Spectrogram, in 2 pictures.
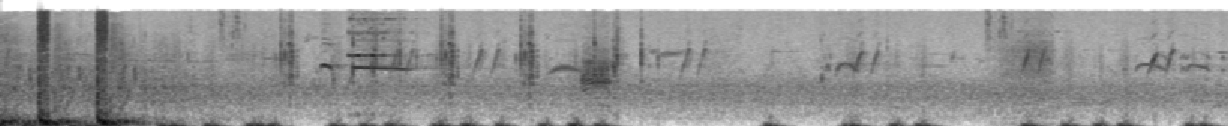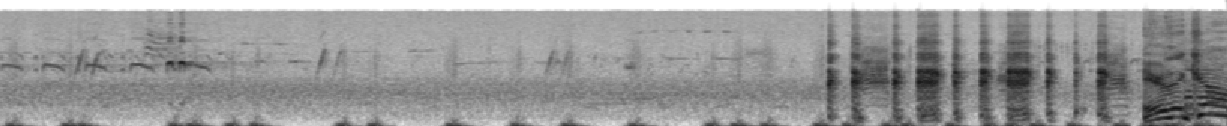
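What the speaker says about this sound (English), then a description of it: "Okay, John Luke, let's hunt some ducks." Cartoonish duck quacks from a duck hunting video game, short repeated calls scattered over a steady ambient bed, with a denser burst of game sounds near the end.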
